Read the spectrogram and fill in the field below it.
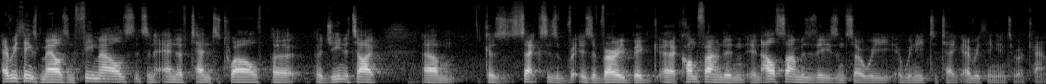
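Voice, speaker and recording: Speaking at a very fast pace, a man keeps his intonation fairly even while noticeable background noise carries on behind him. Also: medium pitch for a man, big swings in loudness. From England. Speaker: research scientist. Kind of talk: lecture. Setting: seminar room with audience. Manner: hesitant with frequent repetitions.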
